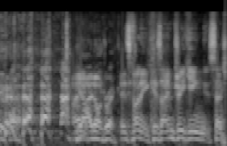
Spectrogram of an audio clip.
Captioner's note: laughing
